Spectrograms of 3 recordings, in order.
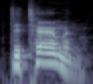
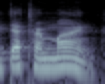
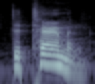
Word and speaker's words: determine: on the correct pronunciation this word has three syllables and the stress is on the second syllable and it should sound like this determine determine the last syllable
